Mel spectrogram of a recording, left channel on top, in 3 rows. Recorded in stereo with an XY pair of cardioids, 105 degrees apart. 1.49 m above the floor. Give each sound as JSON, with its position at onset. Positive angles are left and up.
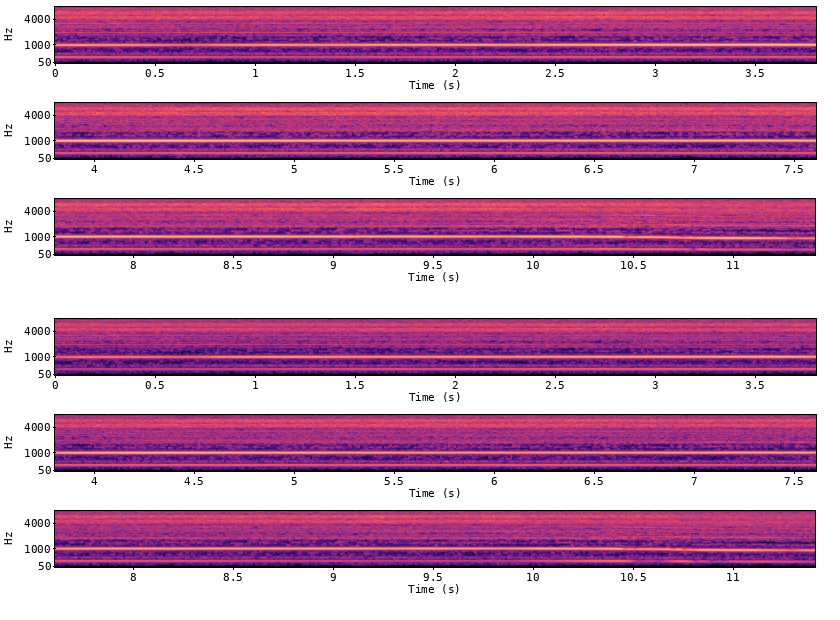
{"t": 0.0, "sound": "a machine running", "azimuth_deg": 20, "distance_m": 1.6}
